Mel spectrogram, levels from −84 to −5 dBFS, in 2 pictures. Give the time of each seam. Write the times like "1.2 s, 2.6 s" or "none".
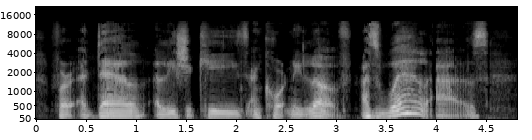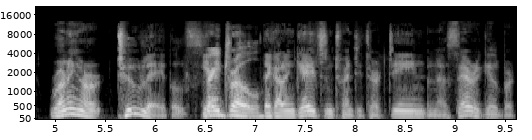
3.2 s, 6.5 s, 8.7 s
